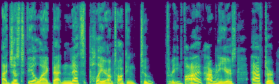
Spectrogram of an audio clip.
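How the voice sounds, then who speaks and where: Male voice, casual sports analysis, emphatic, repetitive phrasing, slightly low pitch, dry close recording. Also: expressive, measured pace, creaky, dry recording. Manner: emphatic, repeats phrases for effect. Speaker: podcast co-host analysing tennis. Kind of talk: casual sports talk, breaking down play.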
